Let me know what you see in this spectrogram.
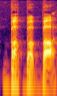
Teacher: your lips do the exact same movement. You just turn your voice on or off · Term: Voiced and voiceless cognates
